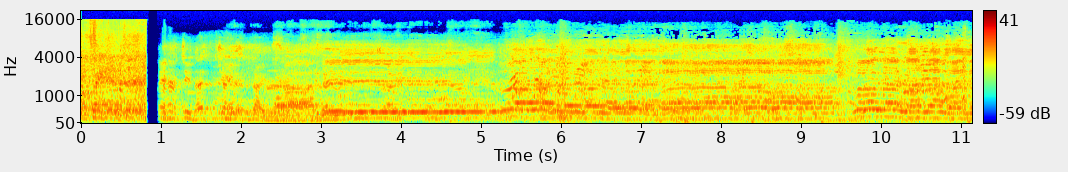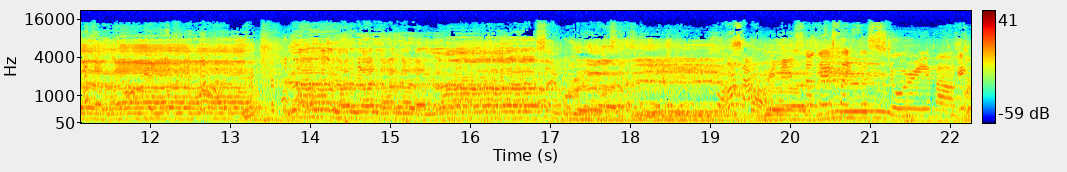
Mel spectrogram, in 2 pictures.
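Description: A crowd of men and women sings loudly together.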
